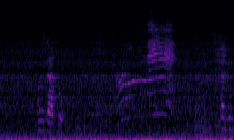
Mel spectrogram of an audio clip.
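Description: A cat meows several times in a classroom, with rising, tonal cries rather close over a constant room hum, and people talking faintly in the background.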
